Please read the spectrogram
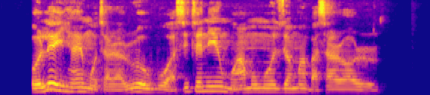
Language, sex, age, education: Igbo, male, 15-29, tertiary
